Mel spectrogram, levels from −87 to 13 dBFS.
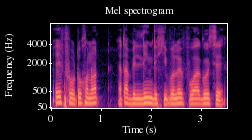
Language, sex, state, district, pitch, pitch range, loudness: Assamese, male, Assam, Sonitpur, 135 Hz, 130-140 Hz, -13 LUFS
